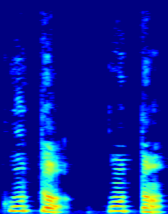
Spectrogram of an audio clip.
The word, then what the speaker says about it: compte: Then compte, T is silent and OU sound is U.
